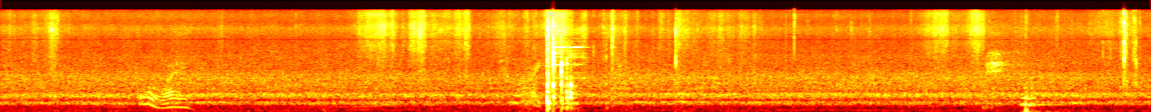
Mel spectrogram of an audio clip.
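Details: Hive honey bees during honey harvest, giving a continuous even buzzing drone. A short murmur of voice comes early, a sharp metallic clank lands midway, and faint knocks follow later.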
